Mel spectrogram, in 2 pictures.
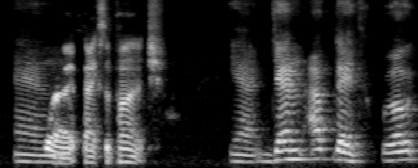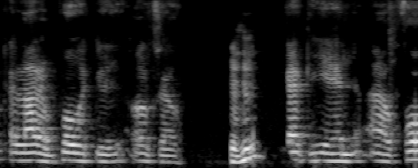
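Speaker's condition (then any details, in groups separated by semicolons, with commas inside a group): Cerebral palsy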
